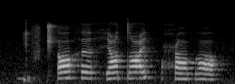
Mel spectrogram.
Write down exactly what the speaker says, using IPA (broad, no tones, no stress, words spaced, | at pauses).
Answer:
ɡḭft͡ʃʼɒhɜ hɪ dˤɪ | ħɒɡɒ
